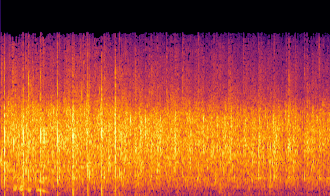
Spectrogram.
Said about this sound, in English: Give you a big round of applause again. Thank you.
